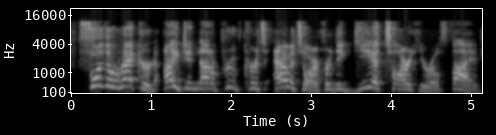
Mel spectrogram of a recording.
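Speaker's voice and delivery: mock outrage in a widow's voice; indignant declaration. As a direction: ham up an outraged public denial. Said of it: "later declaring to a reporter".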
